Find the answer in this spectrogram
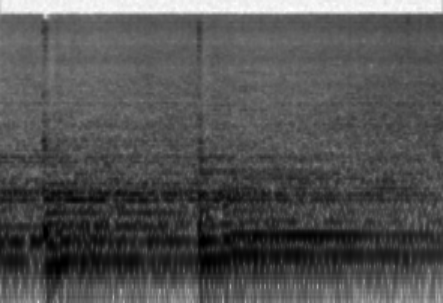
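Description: Low, sustained bass notes from a guitar synthesizer, sounding like a deep bowed-string drone. A new note comes in about half a second in and another at two seconds, then the sound slowly fades.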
